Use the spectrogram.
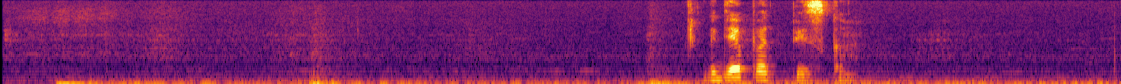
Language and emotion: Russian, neutral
